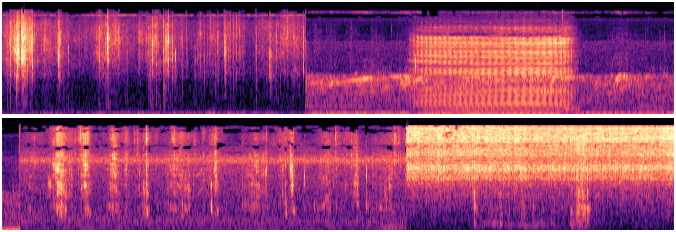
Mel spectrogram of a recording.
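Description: Crunching and tearing of grazing at the start, then a cow mooing once, a long call that is the loudest sound here, about three seconds in. After it comes the sharp crunching of a giant panda chewing bamboo, and a steady hiss from about eight seconds on.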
